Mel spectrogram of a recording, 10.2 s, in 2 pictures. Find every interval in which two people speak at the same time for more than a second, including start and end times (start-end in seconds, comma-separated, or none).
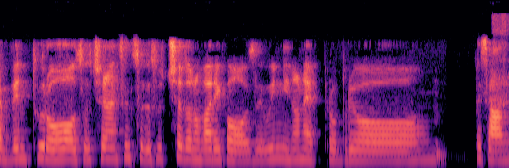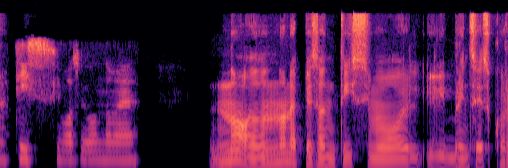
none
